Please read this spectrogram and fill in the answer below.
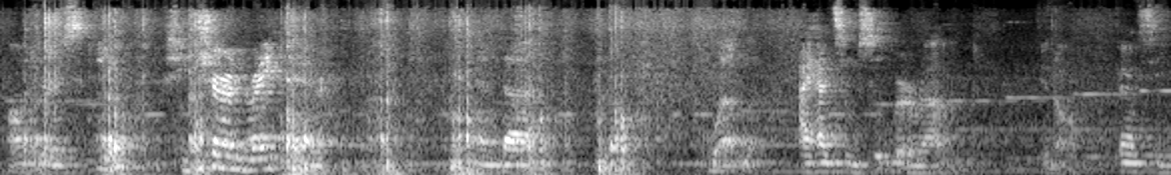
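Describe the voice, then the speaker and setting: A man doing a rambling old vampire count, slightly high voice, digressive anecdotes, very echoey room from afar, music behind. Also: recorded from a distance. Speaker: craft tutorial host in character. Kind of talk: in-character crafting tutorial. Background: music playing.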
